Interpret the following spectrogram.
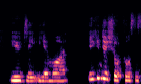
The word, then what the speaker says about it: Udemy: A great example of that, there's a website called, I never know how to say it properly, but it's Udemy or Udemy. It's spelled Udemy. It's like academy, but with U, Udemy.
